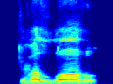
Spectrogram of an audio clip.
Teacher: जो लफ्ज अल्लाह का ये वाला लाम है जो ग्रीन ये दिखा हुआ है, इस लाम से पहले अगर जबर या पेश हो हरफ पर, तो इस लाम को हम पुर पढ़ेंगे।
